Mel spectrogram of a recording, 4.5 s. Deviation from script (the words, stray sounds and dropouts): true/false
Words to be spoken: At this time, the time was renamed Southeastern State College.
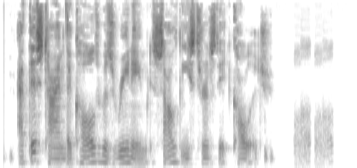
true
